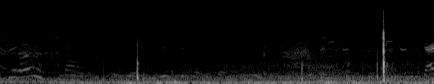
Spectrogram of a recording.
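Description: Cricket bat striking the ball once, a single sharp crack near the end, over faint distant voices and a low wind rumble.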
